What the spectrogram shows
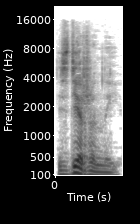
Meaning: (verb) past passive perfective participle of сдержа́ть (sderžátʹ); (adjective) restrained, reserved (held back, limited, kept in check or under control)
- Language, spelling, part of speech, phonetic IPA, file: Russian, сдержанный, verb / adjective, [ˈzʲdʲerʐən(ː)ɨj], Ru-сдержанный.ogg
